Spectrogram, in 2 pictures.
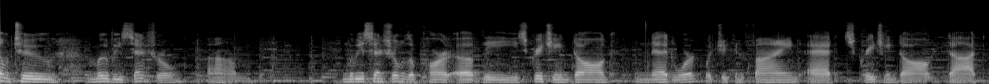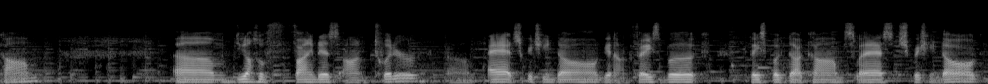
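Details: Adult male self-described stutterer; part-word and whole-word repetitions; stuttering.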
